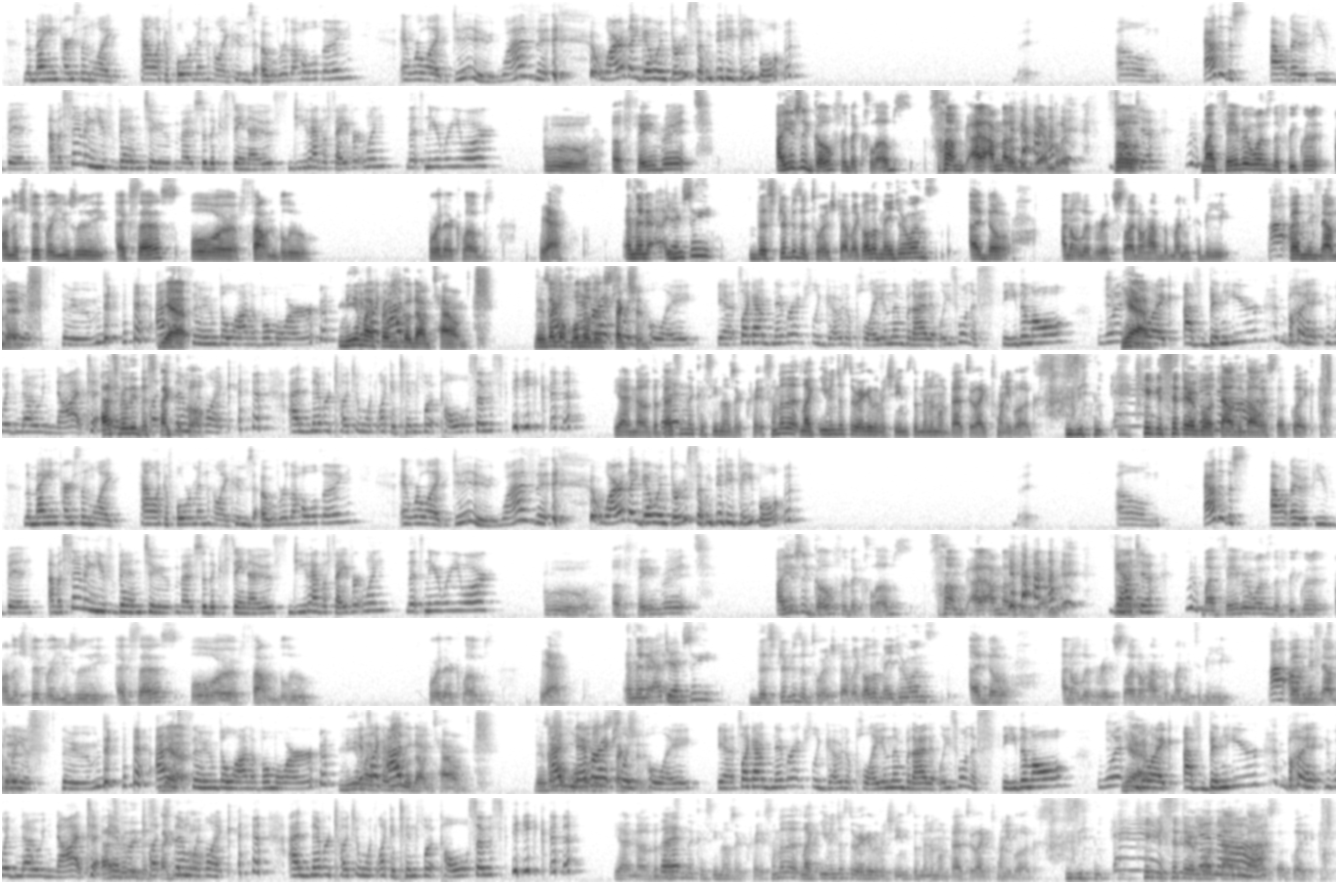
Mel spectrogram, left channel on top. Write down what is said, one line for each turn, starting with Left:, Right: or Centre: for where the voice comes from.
Right: The main person, like kind of like a foreman, like who's over the whole thing. And we're like, dude, why is it, <laughs> why are they going through so many people? <laughs> Um, out of this, I don't know if you've been, I'm assuming you've been to most of the casinos. Do you have a favorite one that's near where you are?
Left: Ooh, a favorite. I usually go for the clubs, <laughs> so I'm I, I'm not
Right: <laughs>
Left: a big gambler. So
Right: Gotcha. Hmm,
Left: my favorite ones that frequent on the strip are usually XS or Fountain Blue for their clubs. Yeah, and then uh,
Right: Gotcha.
Left: usually the strip is a tourist trap. Like all the major ones, I don't I don't live rich, so I don't have the money to be
Right: I
Left: spending
Right: honestly
Left: down there.
Right: assumed. <laughs> I
Left: Yeah,
Right: assumed a lot of them were. <laughs>
Left: me and
Right: It's
Left: my
Right: like
Left: friends
Right: I
Left: go downtown. There's
Right: I'd
Left: like a whole
Right: never
Left: nother
Right: actually
Left: section.
Right: play. Yeah, it's like I'd never actually go to play in them, but I'd at least want to see them all once
Left: Yeah,
Right: and be like, I've been here, <laughs> but would know not to
Left: that's
Right: ever
Left: really the
Right: touch
Left: spectacle.
Right: them with like, <laughs> I'd never touch them with like a 10 foot pole, so to speak. <laughs>
Left: Yeah, no, the
Right: But
Left: bets in the casinos are crazy. Some of the like even just the regular machines, the minimum bets are like twenty bucks. <laughs>
Right: dang,
Left: you can sit there and
Right: yeah,
Left: blow a
Right: nah,
Left: thousand dollars so quick.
